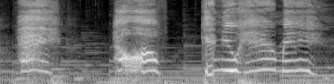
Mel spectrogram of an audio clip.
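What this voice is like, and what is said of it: Whisper-yelling. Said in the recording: “whisper yell ... That's a funny way to talk.”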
